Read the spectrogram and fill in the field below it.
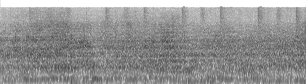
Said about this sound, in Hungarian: Ú, ezt nem akarom elhinni, hogy ez a, a safety car vagy a medical car közül valamelyik. A kettő együtt.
